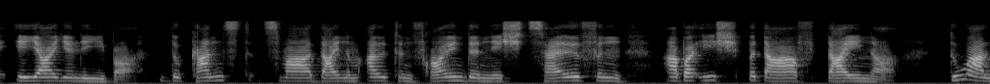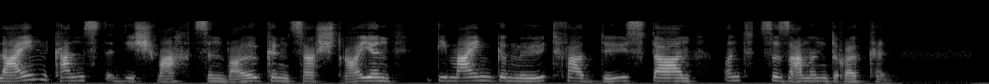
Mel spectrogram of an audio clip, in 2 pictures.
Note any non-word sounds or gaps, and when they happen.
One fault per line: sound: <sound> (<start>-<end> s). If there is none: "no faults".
no faults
